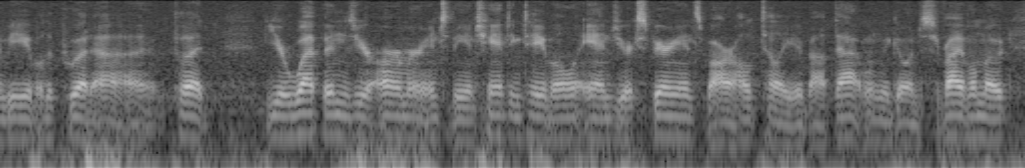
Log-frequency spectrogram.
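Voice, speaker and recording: In audible room echo and noticeable background noise, a man talks at a very fast pace. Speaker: gamer showing a game server. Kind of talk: casual video game walkthrough. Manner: hesitant, many fillers.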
